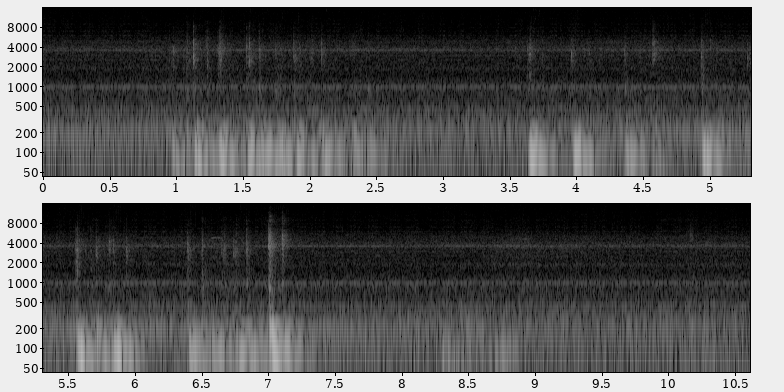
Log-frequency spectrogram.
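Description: Keystrokes on a computer keyboard, typed in short bursts with pauses between them, ending in one sharper keystroke about seven seconds in.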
